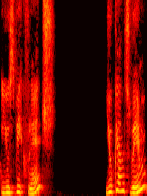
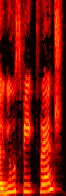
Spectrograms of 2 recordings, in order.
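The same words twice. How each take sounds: First: Slow, rising at the end; rising question intonation, slow; rising question tune. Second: Falling statement tune, slow; statement intonation, slow; flat statement. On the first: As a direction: turn it into a question with the voice alone. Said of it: "सिर्फ tone change करके". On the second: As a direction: say it as a plain statement. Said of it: "tone change करके question में change कर देना". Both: Shown as a demonstration.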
